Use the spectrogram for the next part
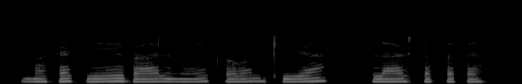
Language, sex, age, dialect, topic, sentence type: Bhojpuri, female, 18-24, Southern / Standard, agriculture, question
